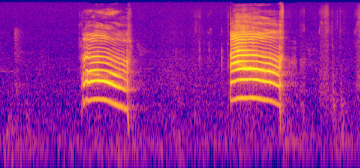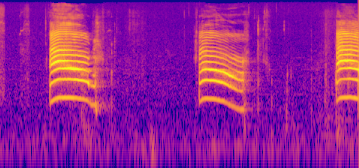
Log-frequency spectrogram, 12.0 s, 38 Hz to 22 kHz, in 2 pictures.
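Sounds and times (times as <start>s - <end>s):
tom cat meowing: 1.4s - 2.2s, 3.8s - 4.8s, 6.8s - 7.8s, 9.3s - 10.2s, 11.6s - 11.9s.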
